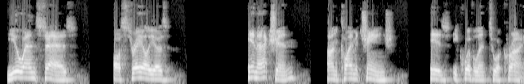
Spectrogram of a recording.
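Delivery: slow, measured, deliberate, word-by-word delivery. Explaining a un statement to an audience who may not get it, speaking slower. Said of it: "So I'm speaking slower".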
